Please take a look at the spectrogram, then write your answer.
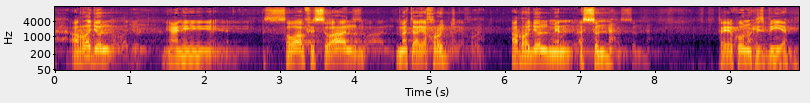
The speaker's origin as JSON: {"language": "Arabic", "country": "Yemen", "said": "نحن عندنا في اليمن نفتقد إلى قوة هذا الإنترنت."}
